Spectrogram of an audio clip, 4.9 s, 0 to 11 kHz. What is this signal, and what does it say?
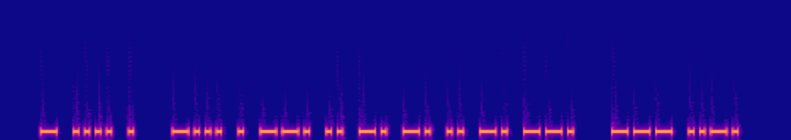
Morse code, heard as a keyed tone, about 43 wpm, 700 Hz. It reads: THE BEGINNING OF
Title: Speed-Racing - Sets of 3 Words 35wpm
